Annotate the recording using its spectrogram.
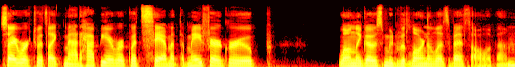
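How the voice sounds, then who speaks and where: Very fast speech comes from a woman at a very deep, low pitch with vocal fry. Her pitch variation is ordinary, and the sound is dry and close with no echo. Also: very clean recording, silent background. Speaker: podcaster with social work background. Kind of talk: casual chat.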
